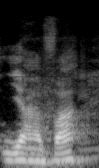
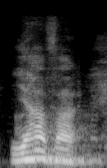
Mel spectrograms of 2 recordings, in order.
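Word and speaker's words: יהוה: of tat which says that we call it yava and how that's how we read is in heaven of heavens yava and those who call that yava they washed away from their sin and they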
